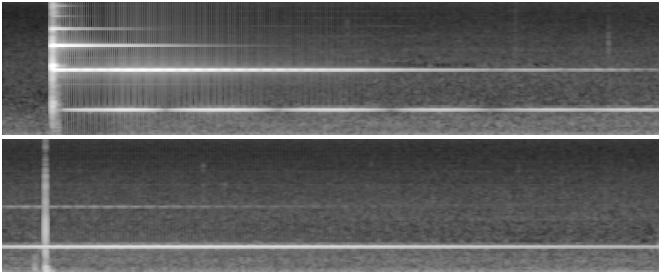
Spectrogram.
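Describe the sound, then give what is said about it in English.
A single meditation chime is struck once and rings with a clear, sustained tone that slowly fades over several seconds, with a faint click partway through and no voices. “And then listening to the sound of the chime. Listen all the way through.”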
